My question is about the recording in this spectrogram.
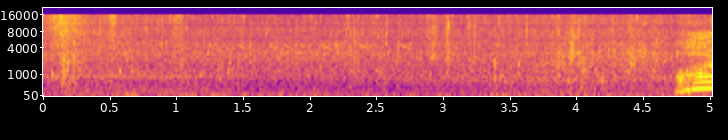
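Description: Shallow creek trickling steadily over rocks. Near the end a man's voice cries out "aigo".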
